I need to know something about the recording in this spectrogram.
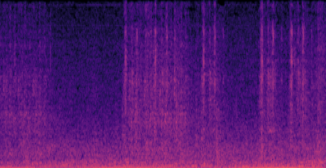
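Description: Steady room noise in a busy hall, with a deep constant low hum and a hiss, and no distinct event standing out.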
